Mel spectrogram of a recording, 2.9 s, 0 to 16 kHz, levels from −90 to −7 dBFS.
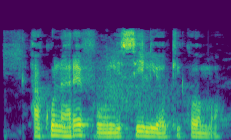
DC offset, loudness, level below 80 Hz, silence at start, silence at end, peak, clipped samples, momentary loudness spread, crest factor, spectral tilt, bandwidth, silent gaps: under 0.1%; -17 LUFS; -46 dBFS; 0.05 s; 0.1 s; -2 dBFS; under 0.1%; 11 LU; 18 dB; -4 dB/octave; 7.6 kHz; none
